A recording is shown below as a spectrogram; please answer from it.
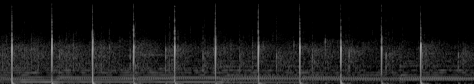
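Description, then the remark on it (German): Steady, evenly timed audience clapping for those who made a decision, about a dozen sharp claps in a row at a brisk beat, over a low sustained hum or organ-like tone, with no talking. “Lass uns jemanden Applaus geben, die diese Entscheidung getroffen haben.”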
